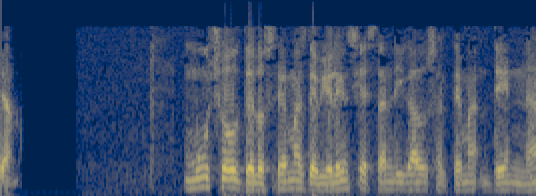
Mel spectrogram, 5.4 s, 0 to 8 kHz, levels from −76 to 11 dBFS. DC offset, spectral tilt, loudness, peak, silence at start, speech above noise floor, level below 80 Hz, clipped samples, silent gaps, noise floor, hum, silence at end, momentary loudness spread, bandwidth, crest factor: under 0.1%; -7 dB/octave; -14 LUFS; 0 dBFS; 0 s; 59 dB; -48 dBFS; 0.1%; none; -72 dBFS; none; 0 s; 9 LU; 7 kHz; 16 dB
